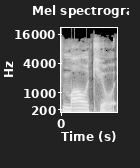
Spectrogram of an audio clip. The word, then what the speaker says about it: Molekule: It was this molecule. It's spelled M-O-L-E-K-U-L-E. – K-U-L-E.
